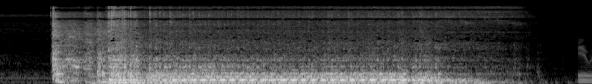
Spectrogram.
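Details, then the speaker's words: Turbo GM LS V8 in a caravan, first start on a freshly unlocked speed-density tune with air still in the fuel lines: cranks, catches, runs lumpy and dies; 70 lb/hr injectors are set as 25 lb/hr in the tune; rough start from overfueling, heavy smoke. "oh wait i forgot to update the injector data again it thinks it has 25 pound per hour injectors in it it actually has 70 pound per hour injectors in it"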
